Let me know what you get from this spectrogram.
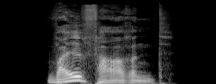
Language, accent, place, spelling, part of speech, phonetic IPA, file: German, Germany, Berlin, wallfahrend, verb, [ˈvalˌfaːʁənt], De-wallfahrend.ogg
- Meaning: present participle of wallfahren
